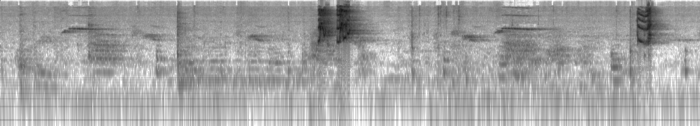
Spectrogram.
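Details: Pastel green and white albino Fischer's lovebirds chirping in the morning: busy soft chatter and ticks, a burst of harsh shrill squeaks around the third second and another near the end.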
